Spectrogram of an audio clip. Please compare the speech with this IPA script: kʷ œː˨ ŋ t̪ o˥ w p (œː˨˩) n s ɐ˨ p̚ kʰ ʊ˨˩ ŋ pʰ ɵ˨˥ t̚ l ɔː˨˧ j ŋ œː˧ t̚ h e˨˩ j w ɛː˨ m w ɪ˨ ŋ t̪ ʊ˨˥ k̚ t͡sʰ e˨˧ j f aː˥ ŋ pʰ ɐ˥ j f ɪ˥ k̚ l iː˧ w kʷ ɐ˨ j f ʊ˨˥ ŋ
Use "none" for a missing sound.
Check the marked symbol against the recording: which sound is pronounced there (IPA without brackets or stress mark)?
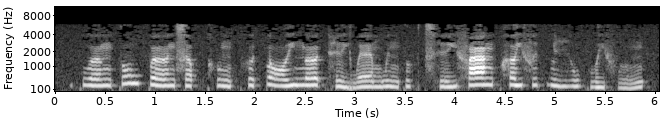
œː˨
